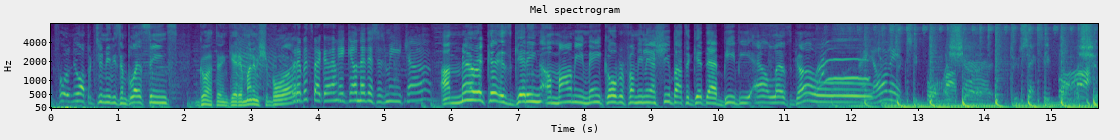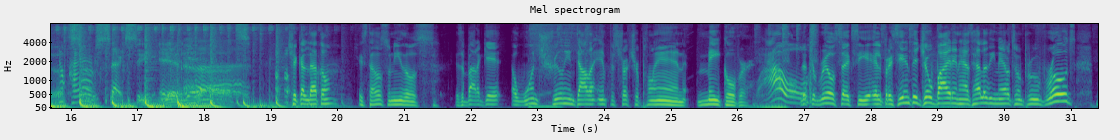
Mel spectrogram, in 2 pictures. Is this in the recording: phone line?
yes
